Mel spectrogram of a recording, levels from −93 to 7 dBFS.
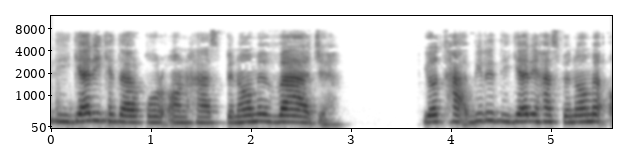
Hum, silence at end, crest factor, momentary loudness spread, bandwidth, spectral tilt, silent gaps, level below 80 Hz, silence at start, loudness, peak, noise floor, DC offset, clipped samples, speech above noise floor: none; 0 s; 20 dB; 10 LU; 7.8 kHz; -5 dB/octave; none; -64 dBFS; 0 s; -19 LUFS; 0 dBFS; -88 dBFS; under 0.1%; under 0.1%; 69 dB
